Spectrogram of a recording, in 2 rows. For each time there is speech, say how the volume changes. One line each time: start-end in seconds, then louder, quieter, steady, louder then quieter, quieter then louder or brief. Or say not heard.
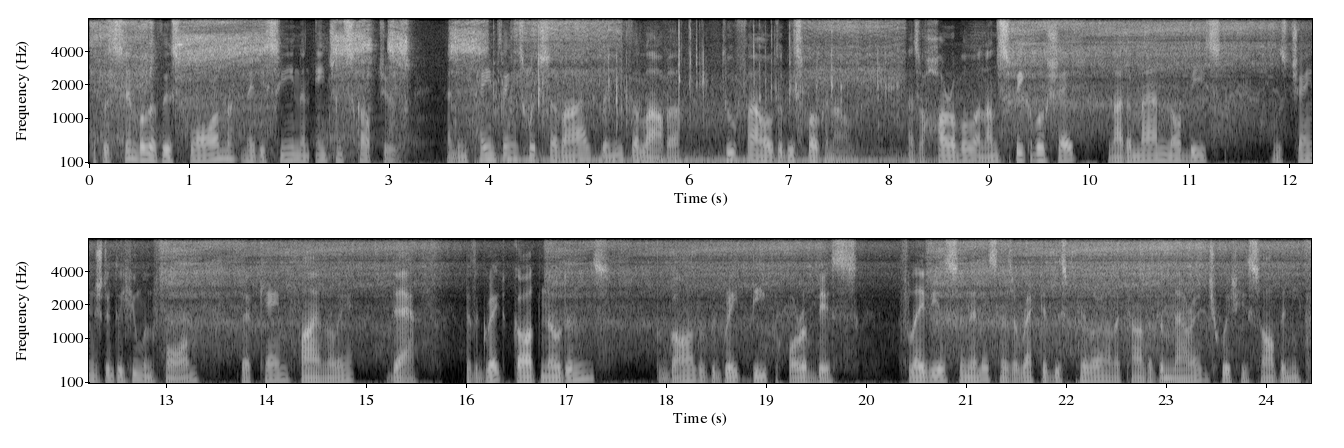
0.0-24.4 steady.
